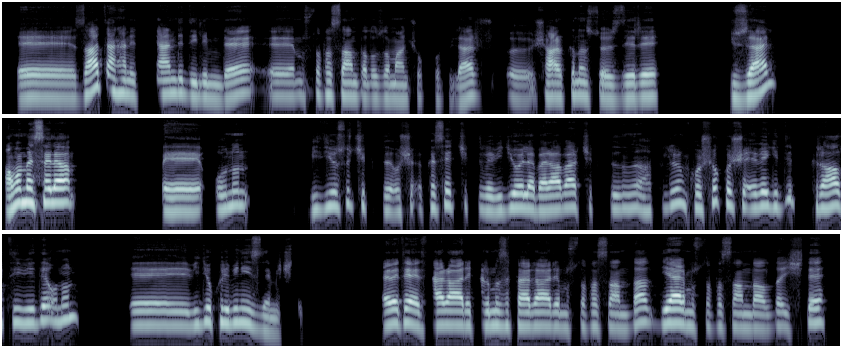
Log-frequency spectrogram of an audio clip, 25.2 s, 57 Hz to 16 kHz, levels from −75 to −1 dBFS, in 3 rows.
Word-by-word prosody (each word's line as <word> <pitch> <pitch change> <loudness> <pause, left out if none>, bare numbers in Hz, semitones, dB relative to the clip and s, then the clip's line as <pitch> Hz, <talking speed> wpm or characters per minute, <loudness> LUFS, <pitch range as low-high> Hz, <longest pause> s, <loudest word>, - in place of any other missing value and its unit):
eee, 135 0 0
zaten, 200 - +4
hani, 160 -3 -2 0.2
kendi 160 0 0
dilimde. 140 +3 -2
Eee, 140 0 -4
Mustafa 150 +1 -7
Sandal 135 -1 -2
o 130 - -6
zaman 130 -1 -5
çok 130 +1 -21
popüler. 125 +3 -4 0.3
Eee, 125 -2 -8
şarkının 140 +2 -1
sözleri 135 +2 -2 0.7
güzel. 145 - +3 0.7
Ama 225 - +7
mesela, 230 0 +8 0.9
eee, 150 0 +3
onun 195 +5 -3 0.6
videosu 185 +5 -4
çıktı. 165 -5 -7
O 145 - -5
ş - - -10
kaset 175 +3 -4
çıktı 185 -4 -13
ve 155 -1 -1
videoyla 170 +2 +2
beraber 165 +3 +4
çıktığını 170 -1 -8
hatırlıyorum. 175 +7 -5
Koşa 180 +6 -3
koşa 200 -5 -3
eve 175 +3 +2
gidip 190 +6 -6
Kral 180 +2 +3
TV'de 190 +2 -2
onun, 220 +5 -3 0.5
eee, 165 0 -1
video 170 +5 -1
klibini 190 0 -1
izlemiştim. 130 - -8 0.8
Evet, 175 +3 +4
evet. 170 -6 +4
Ferrari, 165 0 +5
kırmızı 160 -1 -4
Ferrari, 155 0 +2
Mustafa 155 +1 -8
Sandal. 150 +6 -1
Diğer 185 0 +8
Mustafa 155 -2 -9
Sandal 145 -1 -3
da 160 - -4
işte, 180 +6 -3
160 Hz, 130 wpm, -23 LUFS, 145-180 Hz, 0.9 s, mesela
